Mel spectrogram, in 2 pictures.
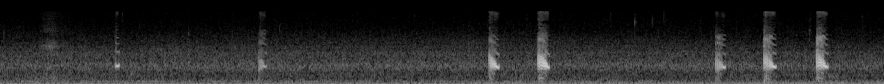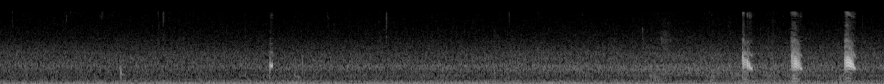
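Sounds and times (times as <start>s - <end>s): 
amphibian calling with short clipped honking notes: 4.8s - 5.6s, 7.1s - 8.4s, 16.2s - 17.5s.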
